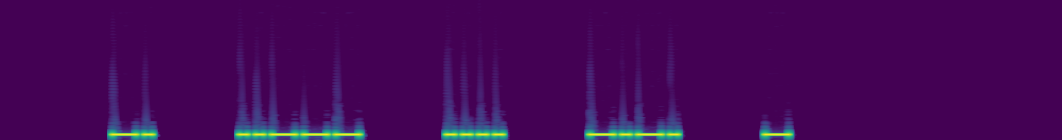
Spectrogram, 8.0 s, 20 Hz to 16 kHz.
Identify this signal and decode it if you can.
Morse code, heard as a keyed tone, about 20 wpm, spaced as for 10 wpm, 700 Hz. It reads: N2HCT
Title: 102 Lesson 17g - Letter u - Call Signs 20wpm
